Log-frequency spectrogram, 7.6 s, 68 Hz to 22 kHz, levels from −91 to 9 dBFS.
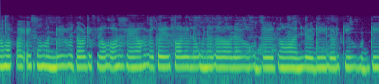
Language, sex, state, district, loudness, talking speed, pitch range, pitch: Hindi, female, Odisha, Khordha, -12 LUFS, 125 wpm, 215-225 Hz, 220 Hz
